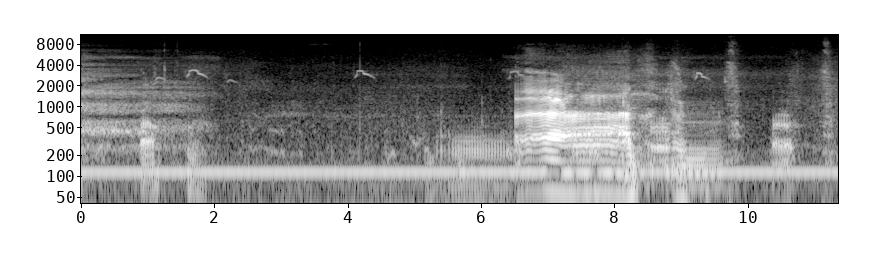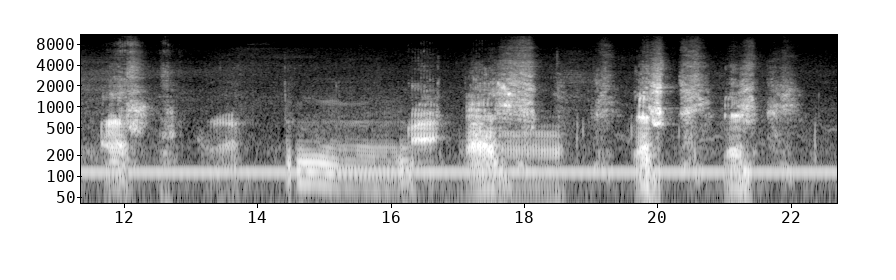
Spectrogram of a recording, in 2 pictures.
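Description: Sea lions bark and growl loudly nearby.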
